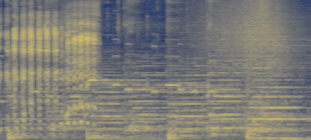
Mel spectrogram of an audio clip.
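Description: A goat bleats loudly and close by, a quavering, rapidly wavering cry that stretches into a drawn-out nasal bleat lasting several seconds, with no other sounds around it.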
